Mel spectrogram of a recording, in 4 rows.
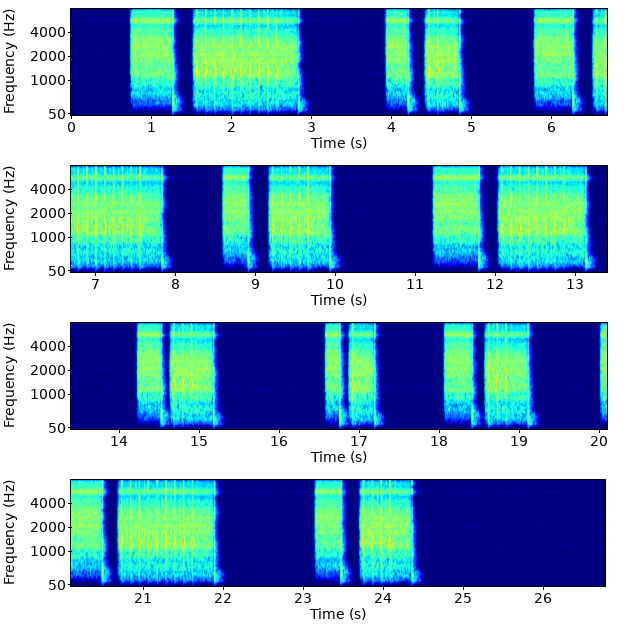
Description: Pulse dialling, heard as a rotary dial, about 9 pulses a second. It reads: 0 2 0 5 8 3 1 3 9 4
